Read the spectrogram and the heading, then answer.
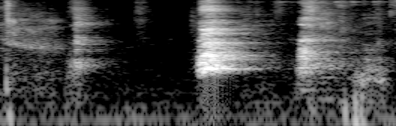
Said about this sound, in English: The dogs are not part of the song.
